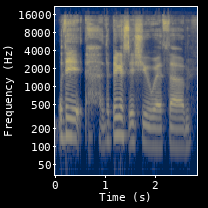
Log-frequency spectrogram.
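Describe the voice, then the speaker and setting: Laid-back young man, mid-pitched voice. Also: slow pace, smooth. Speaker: podcast co-host. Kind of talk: casual chat.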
